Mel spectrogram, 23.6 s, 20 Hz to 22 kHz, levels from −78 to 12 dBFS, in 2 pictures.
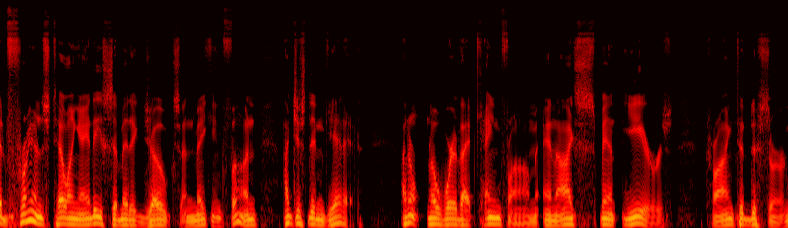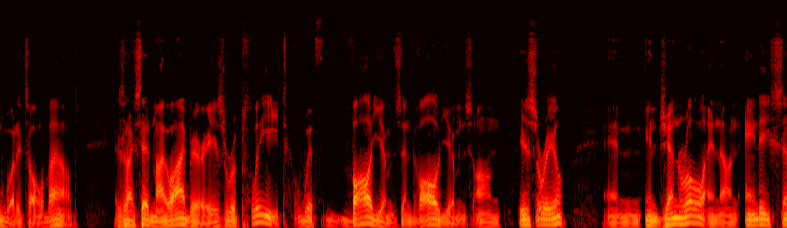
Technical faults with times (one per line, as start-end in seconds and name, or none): none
